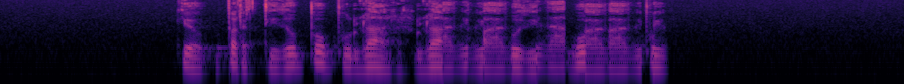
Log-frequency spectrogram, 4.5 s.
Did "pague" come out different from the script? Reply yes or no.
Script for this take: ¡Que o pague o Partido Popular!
yes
